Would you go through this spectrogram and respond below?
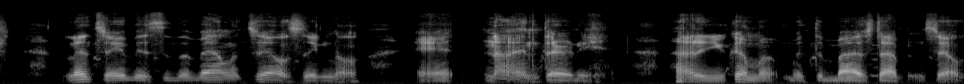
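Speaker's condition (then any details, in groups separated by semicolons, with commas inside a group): Cerebral palsy; wheelchair user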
